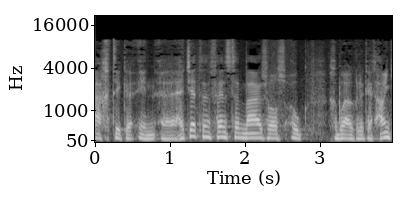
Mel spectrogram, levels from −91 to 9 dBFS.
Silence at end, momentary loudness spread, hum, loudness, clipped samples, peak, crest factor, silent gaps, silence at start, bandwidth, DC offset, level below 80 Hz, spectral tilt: 0 s; 6 LU; none; -17 LUFS; under 0.1%; 0 dBFS; 16 dB; none; 0 s; 10.5 kHz; under 0.1%; -54 dBFS; -6.5 dB/octave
